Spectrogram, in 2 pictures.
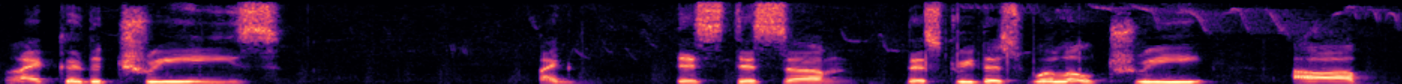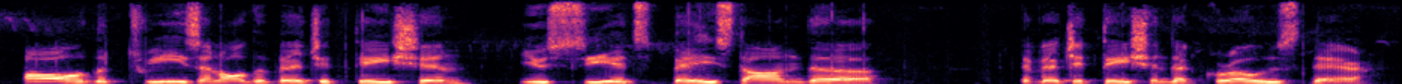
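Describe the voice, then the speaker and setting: Man, flat delivery, rambling gameplay commentary, stumbling restarts, casual swearing. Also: mid-range voice, slow pace, gravelly, rough recording. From Romania. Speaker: gaming streamer.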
